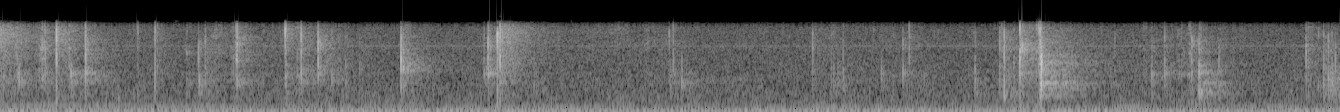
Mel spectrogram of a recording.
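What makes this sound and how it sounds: A flat laminated foil-plastic sheet mask pouch with a pear print is held in both hands while fingertips and nails scratch, tap and crinkle its surface. The sound is a string of short, bright clicks and crackles over a low steady hum, with louder bursts near the start, around two and a half seconds, and just after five seconds.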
